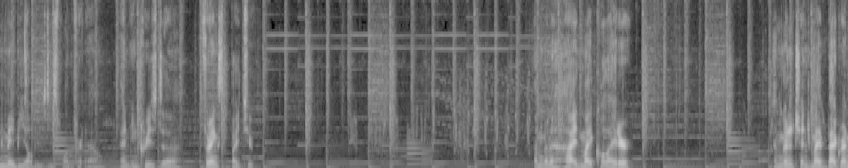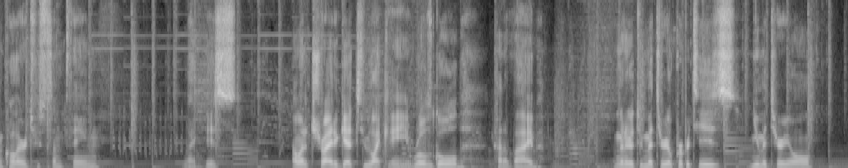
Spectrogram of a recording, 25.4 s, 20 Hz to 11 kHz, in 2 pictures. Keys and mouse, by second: 1.8-2.8 drag, 6.2 click, 11.9 click, 23.8 click, 24.8-25.4 drag.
